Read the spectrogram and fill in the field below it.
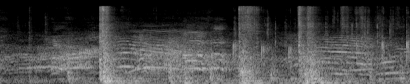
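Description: A body slams onto a wrestling ring mat with a loud thud.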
